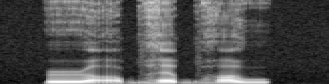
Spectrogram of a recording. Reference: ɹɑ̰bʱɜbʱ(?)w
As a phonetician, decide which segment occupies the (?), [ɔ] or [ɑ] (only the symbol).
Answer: ɑ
